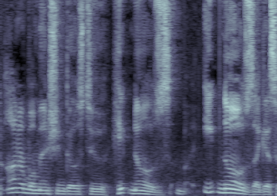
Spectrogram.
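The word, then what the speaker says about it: Hypnôse: mention goes to hypnose it knows i guess would be you wouldn't pronounce the h in french it knows by lancome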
